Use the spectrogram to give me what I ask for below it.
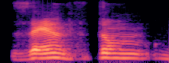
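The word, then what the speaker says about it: xanthan: But that's what I'm red for and zan zantham gum. I do. Isn't that right? Like that x is pronounced like a z, isn't it? Kind of like xenomorph. Like a xenomorph is spelled with an X.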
